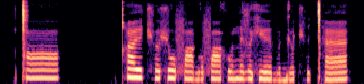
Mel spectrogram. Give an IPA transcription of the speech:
ǀɑː | qʰeːt͡ʃʰø ʃo fɑːɡofɑxu nezɯxʲeːbø ɡʲot͡ʃʰi ǀʰæ

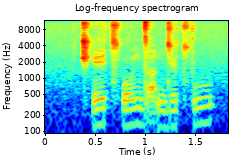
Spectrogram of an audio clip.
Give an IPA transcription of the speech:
t͡ʃʼe t͡sʼonda̰ ndʏt͡sʼu

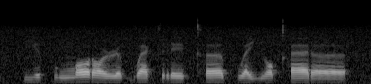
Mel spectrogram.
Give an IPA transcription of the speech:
jɪkʷɪ ŋɔ ɾɔɭə ɡʷækre kʰɜ kʷæʎɔkʰæ ɾɜ

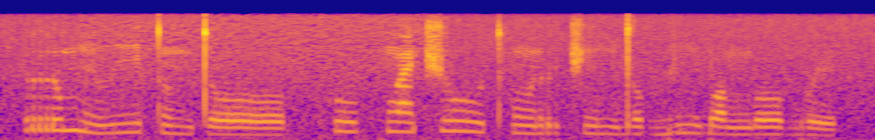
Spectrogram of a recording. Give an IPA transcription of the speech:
ru˦ mĩ˨βiː˦tũ˨mtoː˨ | pʰu˦ kʷã˦t͡ʃuː˦˨tʰũ˨r t͡ʃĩ˨mdo˨ ɡ͡bi˦mɡ͡bɔ˨ ŋoː˨ɡʷɪ˨

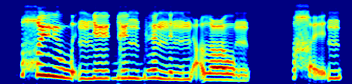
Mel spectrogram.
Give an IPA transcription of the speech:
χyːwḛŋnyː ɡyŋ bʱʏŋeŋ mḛðˤoːŋ | χḛŋ

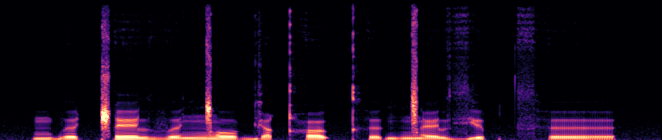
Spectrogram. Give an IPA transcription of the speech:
mbɜǁɛl vɜŋ͡ǀɔ ɡeqʰuʔ kʰɜɡŋ͡ǀælzʲɜp t͡sʰɜ

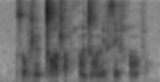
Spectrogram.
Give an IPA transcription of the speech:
zovʐẽlǀɑː ʂɑfhɑ̃d͡ʑɑ̃ːl evzevhɑ̃ːf

